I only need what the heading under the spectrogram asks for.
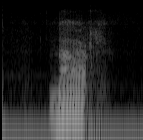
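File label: "naar", Dutch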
